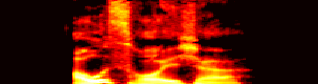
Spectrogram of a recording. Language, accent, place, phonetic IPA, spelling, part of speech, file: German, Germany, Berlin, [ˈaʊ̯sˌʁɔɪ̯çɐ], ausräucher, verb, De-ausräucher.ogg
- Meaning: first-person singular dependent present of ausräuchern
